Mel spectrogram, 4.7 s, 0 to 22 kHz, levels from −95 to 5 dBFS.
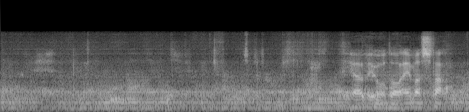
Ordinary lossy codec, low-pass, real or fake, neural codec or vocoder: none; none; fake; codec, 16 kHz, 0.8 kbps, ZipCodec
